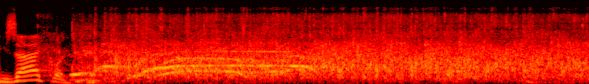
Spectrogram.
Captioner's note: applause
